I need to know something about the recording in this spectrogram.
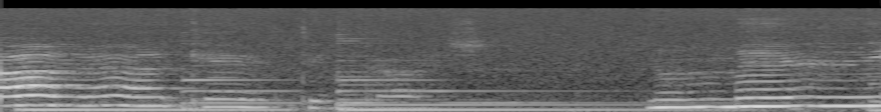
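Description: Acoustic guitar chords ringing under a woman's wordless singing, one vocal phrase at the start and another near the end, with the guitar ringing alone in between.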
